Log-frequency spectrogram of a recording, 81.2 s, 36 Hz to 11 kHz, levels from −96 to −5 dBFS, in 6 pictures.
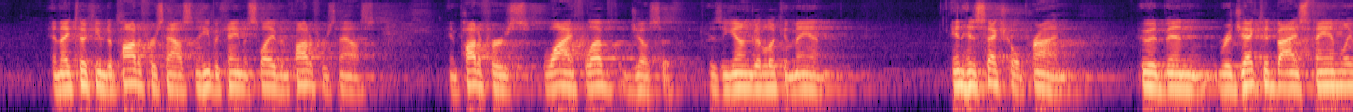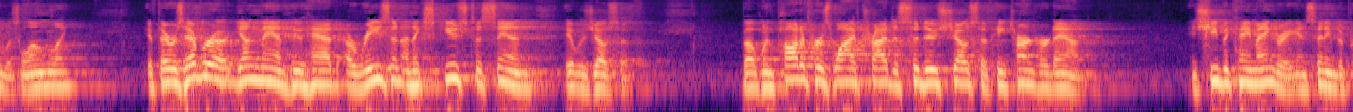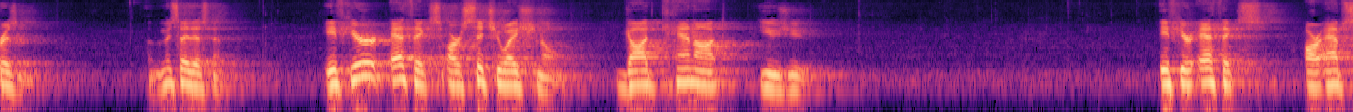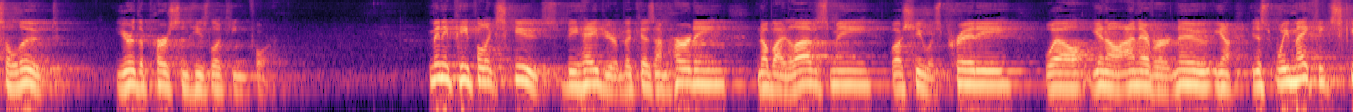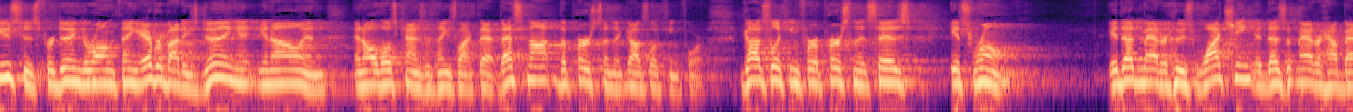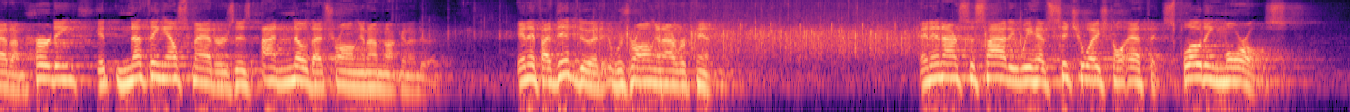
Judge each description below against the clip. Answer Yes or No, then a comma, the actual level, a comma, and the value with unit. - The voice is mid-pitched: Yes, medium, 150 Hz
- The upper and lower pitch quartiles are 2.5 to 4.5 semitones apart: Yes, average, 4.0 semitones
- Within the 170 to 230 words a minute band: No, average, 160 wpm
